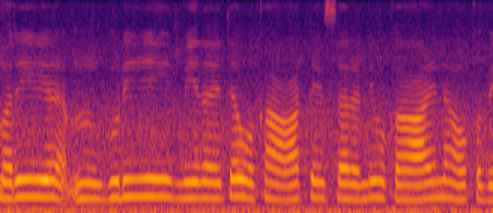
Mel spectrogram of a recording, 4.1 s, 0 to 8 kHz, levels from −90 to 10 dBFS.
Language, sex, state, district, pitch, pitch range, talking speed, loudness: Telugu, female, Telangana, Nalgonda, 225 Hz, 210-235 Hz, 145 wpm, -16 LUFS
